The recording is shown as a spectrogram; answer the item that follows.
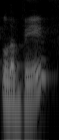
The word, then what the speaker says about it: Lviv: She was born and raised in, is it Lviv? Another. Yes, that's right. Okay. She was born and raised in Lviv, Ukraine, and she graduated from the Ivan Franko Lviv National University in 2016 with a bachelor's degree in Japanese language.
